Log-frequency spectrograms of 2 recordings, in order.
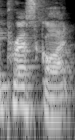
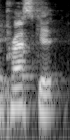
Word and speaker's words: Prescott: Can't say Prescott. You got to say Prescott. Prescott, Arizona.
